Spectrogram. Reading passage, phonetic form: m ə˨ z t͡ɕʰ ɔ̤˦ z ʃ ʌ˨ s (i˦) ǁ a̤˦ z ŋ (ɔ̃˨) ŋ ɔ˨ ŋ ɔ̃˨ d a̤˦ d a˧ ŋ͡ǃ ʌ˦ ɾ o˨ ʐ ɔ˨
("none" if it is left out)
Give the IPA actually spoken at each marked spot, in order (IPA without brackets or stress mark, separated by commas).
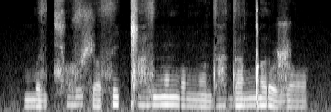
i˦, ɔ̃˧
